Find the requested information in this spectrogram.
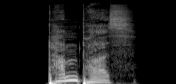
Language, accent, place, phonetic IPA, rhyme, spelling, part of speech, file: German, Germany, Berlin, [ˈpampas], -ampas, Pampas, noun, De-Pampas.ogg
- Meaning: 1. plural of Pampa 2. pampas, pampa 3. back of beyond; a remote place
